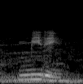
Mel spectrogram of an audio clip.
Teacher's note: become a t voiced so it sounds like d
